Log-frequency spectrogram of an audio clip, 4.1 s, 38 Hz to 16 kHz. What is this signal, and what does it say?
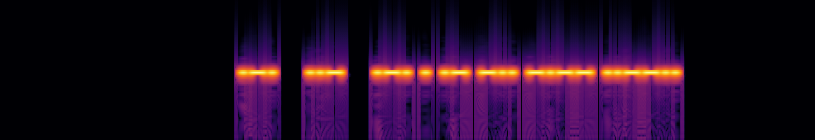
Morse code, heard as a keyed tone, about 46 wpm, 700 Hz. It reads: R U READY?
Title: Sentences from Top 400 Words and Abbreviations 50wpm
